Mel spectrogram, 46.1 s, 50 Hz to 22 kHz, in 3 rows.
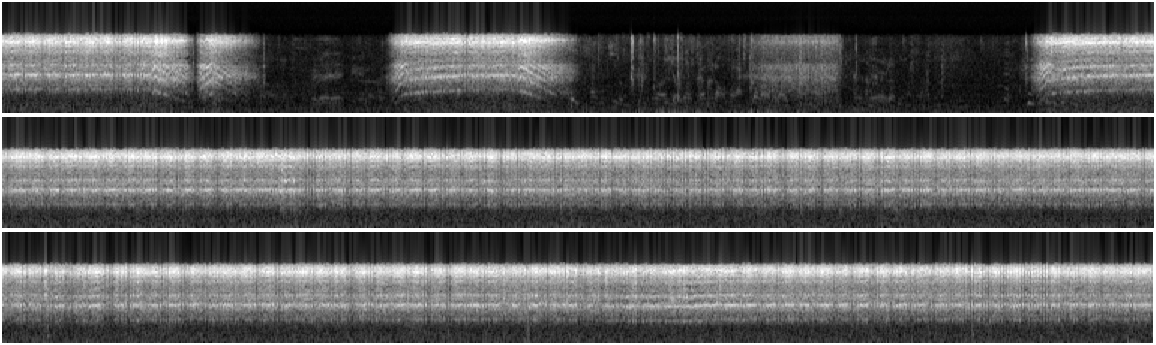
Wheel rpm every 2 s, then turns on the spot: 230, 70, 40, 130, 0, 30, 10, 200, 230, 230, 230, 230, 230, 230, 230, 230, 230, 230, 230, 230, 230, 230, 230.
10-12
